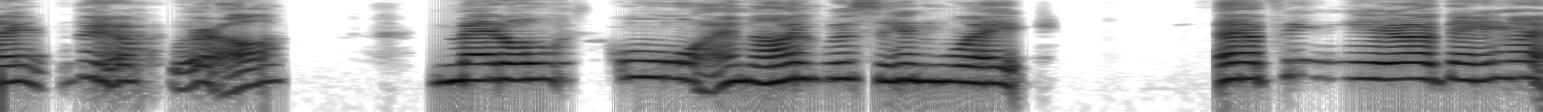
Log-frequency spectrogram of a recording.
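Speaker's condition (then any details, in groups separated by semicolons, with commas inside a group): Cerebral palsy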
